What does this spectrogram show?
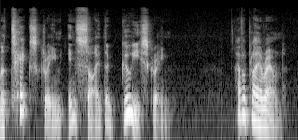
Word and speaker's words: GUI: is reduced to G you I which is pronounced GUI to start a GUI on the PI we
